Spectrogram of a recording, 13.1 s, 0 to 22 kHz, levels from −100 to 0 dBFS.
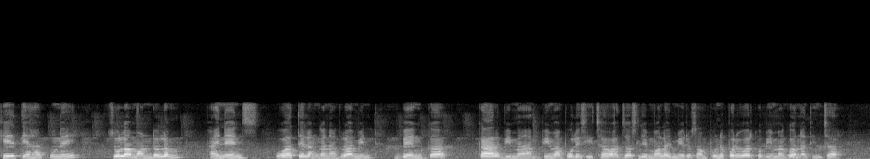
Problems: constant background noise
